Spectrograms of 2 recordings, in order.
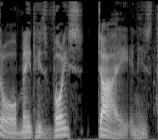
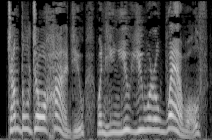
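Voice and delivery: high, loud, incredulous question; gasped; 11 semitones higher, 6 dB louder than usual. A narrator's reading. Ron learning the staff knew, gasping. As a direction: gasp it out in disbelief. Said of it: "Ron gasped".

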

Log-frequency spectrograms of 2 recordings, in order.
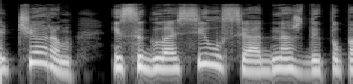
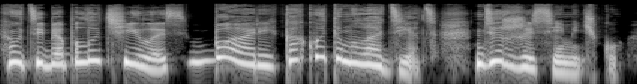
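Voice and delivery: excited praise; 7 semitones higher, 4 dB louder than usual. Acted. Praising crow after success.

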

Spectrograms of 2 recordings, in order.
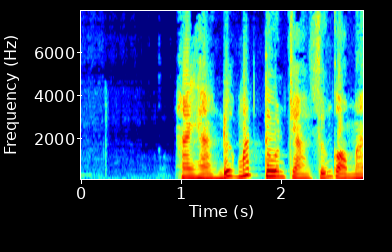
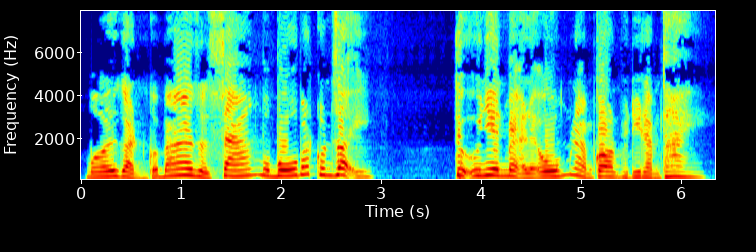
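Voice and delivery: higher, lightly voiced complaining boy; whiny tired son; 5 semitones higher than usual. A narrator's reading. Son complaining to his father about waking early, higher whiny tone. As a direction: grumble like a sleepy kid. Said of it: "Thằng con có vẻ đã mệt mỏi".

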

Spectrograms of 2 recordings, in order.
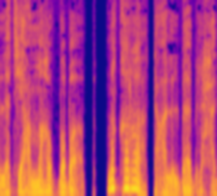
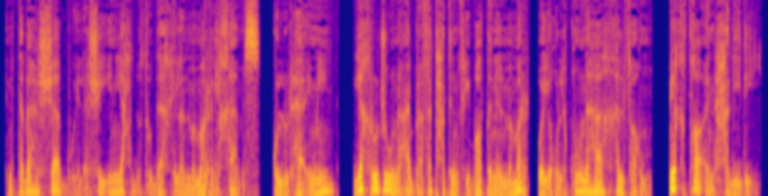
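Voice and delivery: ordinary delivery, nothing marked

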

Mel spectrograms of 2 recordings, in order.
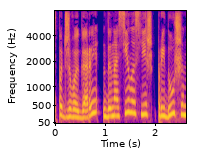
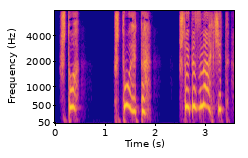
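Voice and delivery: high, far, frightened babble; babbling in fright; 13 semitones higher than usual. A narrator's reading. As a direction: stammer it out in shock. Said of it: "пролепетала она".

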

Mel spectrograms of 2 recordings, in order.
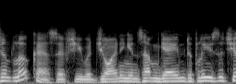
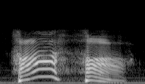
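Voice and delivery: high, deliberate "ha, ha"; spoken laugh, pitched well up; cheery mock guffaw; 10 semitones higher than usual. A narrator's reading. Guest laughing off the accusation, forced cheery guffaw. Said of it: "A cheery guffaw seemed in order".

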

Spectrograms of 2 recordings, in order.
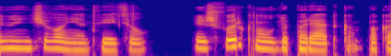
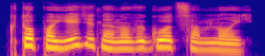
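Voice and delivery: louder, indignant question; flaring up; 7 dB louder than usual. A narrator's reading. Girlfriend with nobody to travel with, flaring up. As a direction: flare up with mild indignation. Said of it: "взвилась она".

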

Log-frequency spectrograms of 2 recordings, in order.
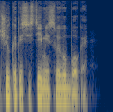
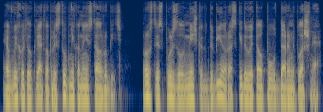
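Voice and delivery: usual speaking voice

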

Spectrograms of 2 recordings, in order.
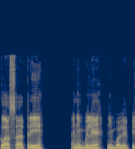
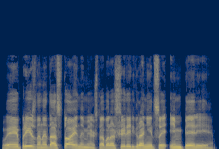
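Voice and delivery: booming speech; 8 semitones higher than usual. Acted. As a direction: proclaim it to the crowd. Viceroy's speech through microphones.

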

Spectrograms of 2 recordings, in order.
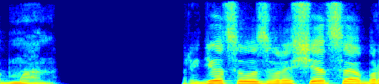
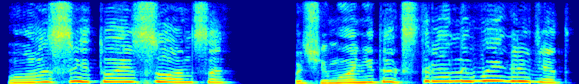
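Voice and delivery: frightened wail. Acted. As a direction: cry out in horror. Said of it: "Yandi frightened".

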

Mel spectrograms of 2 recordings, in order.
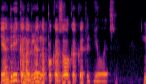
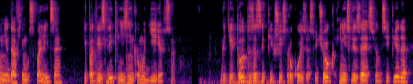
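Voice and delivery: usual speaking voice

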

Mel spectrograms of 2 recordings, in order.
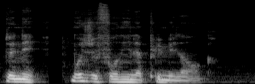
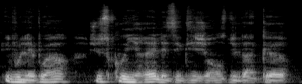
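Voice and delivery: ordinary delivery, nothing marked

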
